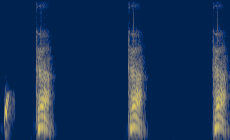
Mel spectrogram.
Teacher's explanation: Ta ini salah satu huruf hijaiyah yang keluar dari lidah al-lisan. Ta yang terletak di pertemuan antara ujung lidah dengan pangkal gigi seri atas serta memiliki 5 sifat.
